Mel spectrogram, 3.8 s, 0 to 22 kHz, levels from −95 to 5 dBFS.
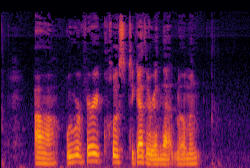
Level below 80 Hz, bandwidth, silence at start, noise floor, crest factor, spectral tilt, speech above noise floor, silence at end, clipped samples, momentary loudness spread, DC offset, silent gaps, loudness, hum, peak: -56 dBFS; 16 kHz; 0.5 s; -58 dBFS; 20 dB; -5.5 dB/octave; 39 dB; 0.75 s; under 0.1%; 7 LU; under 0.1%; none; -20 LUFS; none; -2 dBFS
